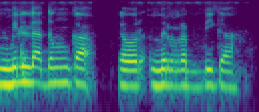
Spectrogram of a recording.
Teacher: اس میں ادغام تو ہے، غنہ نہیں ہے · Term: ادغام بلا غنہ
